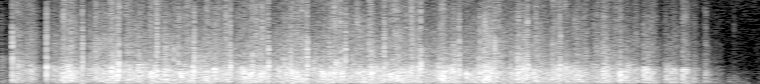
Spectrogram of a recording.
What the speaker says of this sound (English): let's have a round of applause for their service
